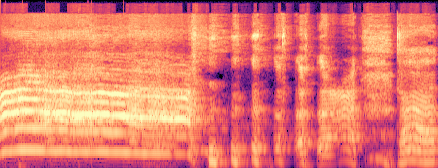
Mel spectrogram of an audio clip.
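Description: A voice imitates a screaming beaver: a long, shrill, sustained scream followed by a rapid series of choppy, squealing yelps, loud and close with no other sound.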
